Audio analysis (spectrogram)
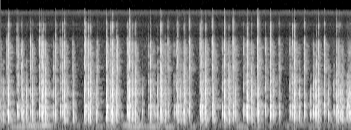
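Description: Long painted nails tap rapidly and irregularly on a small, hollow, red hard-shell plastic eyeglasses case with a faux-leather stitched look, held close. The taps come in quick bursts with short pauses between them, each a dry, hollow click with a mid-range body and a bright edge. They stop instantly, with no ring.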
